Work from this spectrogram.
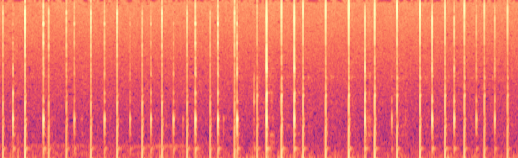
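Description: Long acrylic nails tap quickly on the two crossed metal X/Y microphone capsules of a Zoom recorder, which are small and hollow. A rapid stream of sharp, dry clicks follows, each with a deep thump and a bright snap that dies away almost instantly.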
